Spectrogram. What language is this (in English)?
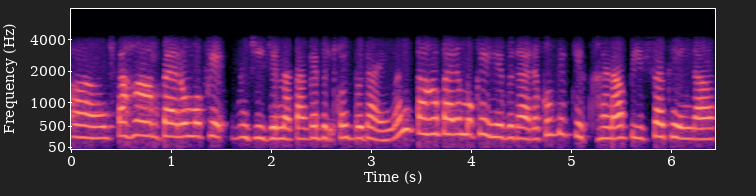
Sindhi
